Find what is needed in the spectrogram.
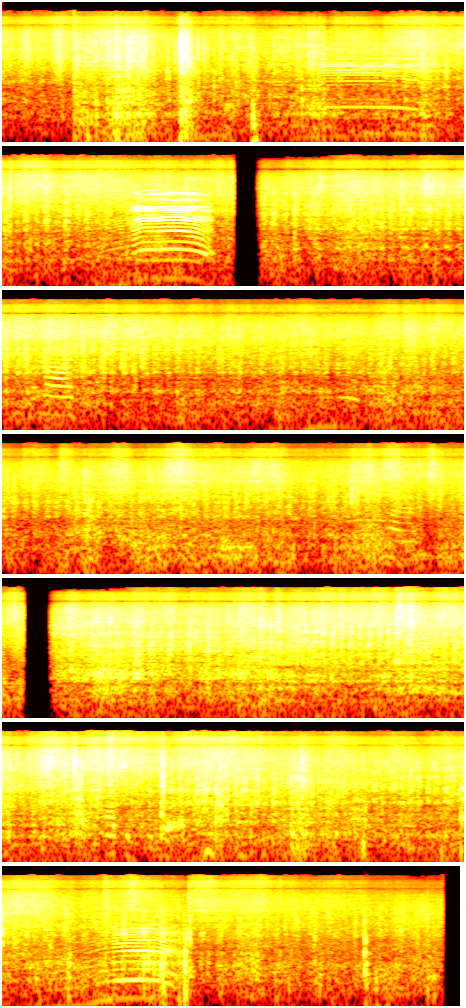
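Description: Cattle mooing several times in a pasture, with a loud call about six seconds in and another near the end, over steady outdoor noise.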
